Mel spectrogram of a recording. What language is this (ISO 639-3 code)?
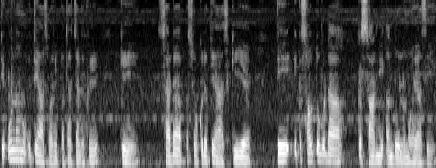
pan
